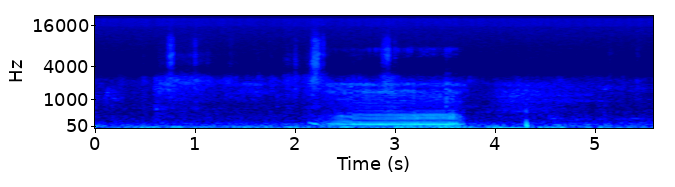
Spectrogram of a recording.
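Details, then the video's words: Single deep, rattling snore from an English Bulldog, swelling and fading over about a second and a half. Low, quiet breathing comes before and after it. "Bulldog inglés roncando"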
